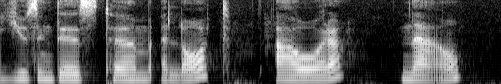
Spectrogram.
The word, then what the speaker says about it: ahora: So, ahora means now. Remember this, because we will be using this term a lot. Ahora, now. Ahora, remember the H is silent.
